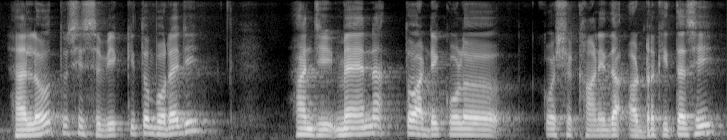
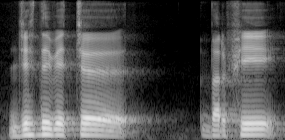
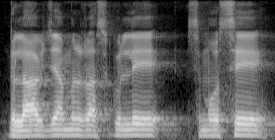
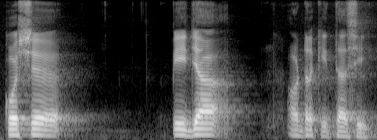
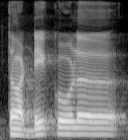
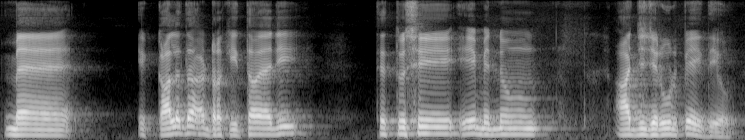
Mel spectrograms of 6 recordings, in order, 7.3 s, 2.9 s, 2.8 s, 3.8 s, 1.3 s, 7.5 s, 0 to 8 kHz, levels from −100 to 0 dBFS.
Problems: none marked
